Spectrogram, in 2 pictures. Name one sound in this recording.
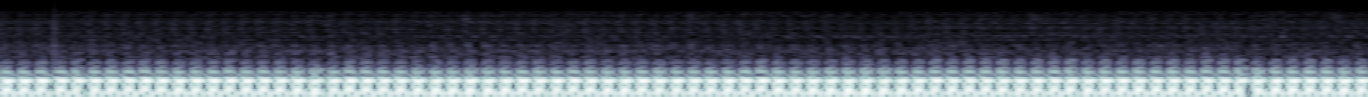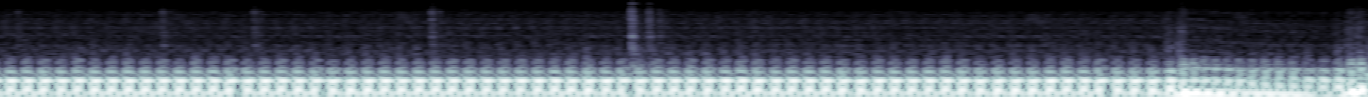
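A motorcycle engine idles close by with a steady, throbbing rumble.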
